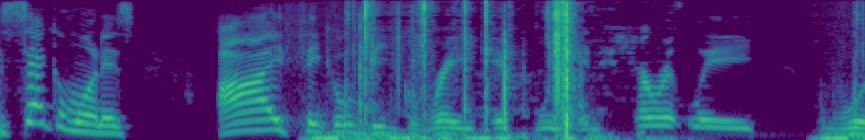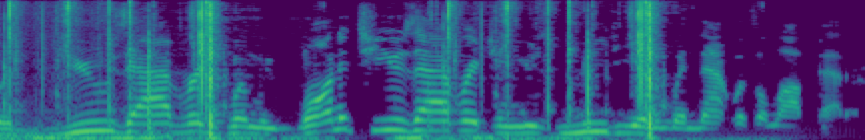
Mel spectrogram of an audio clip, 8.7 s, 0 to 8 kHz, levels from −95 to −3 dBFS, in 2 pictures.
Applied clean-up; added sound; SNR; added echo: classical method spectral subtraction.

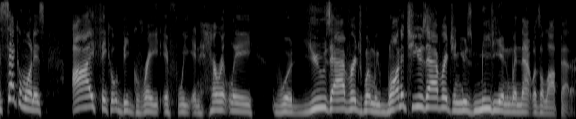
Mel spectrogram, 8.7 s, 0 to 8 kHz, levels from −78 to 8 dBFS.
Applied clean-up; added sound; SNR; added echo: none; none; none; none.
